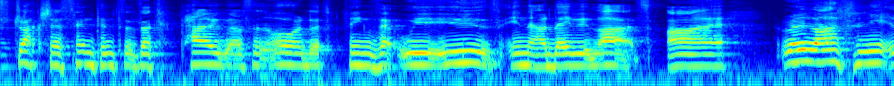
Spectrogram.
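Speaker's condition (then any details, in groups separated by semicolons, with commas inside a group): Cerebral palsy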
